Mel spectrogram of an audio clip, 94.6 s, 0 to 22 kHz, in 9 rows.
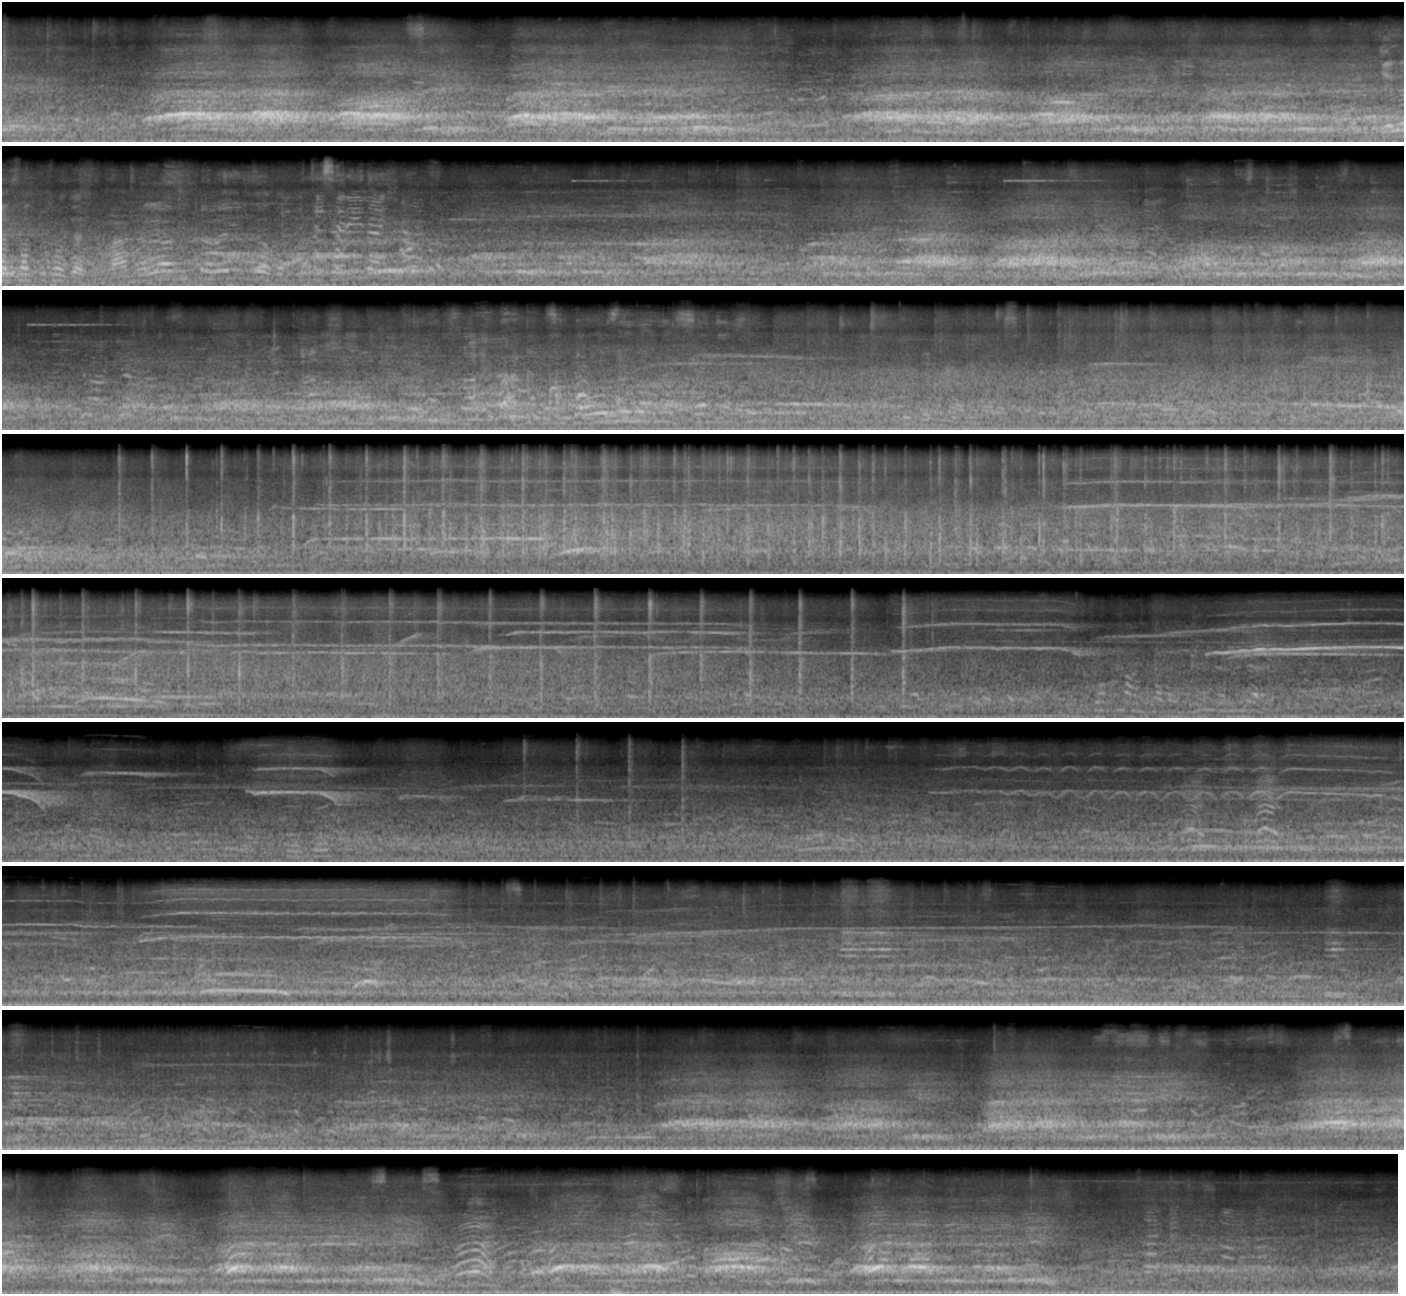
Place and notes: RIOT/ istanbul istiklal street
The protest in Istanbul still continue, everyday police water cannon trucks and several squadron of policemen over-equiped are positionned in Istiklal .
Istiklal street is one of the more frequented street in Istanbul, activist are screaming their dissatisfaction and are backed by the rest of the people.
Beyoğlu/Istanbul Province, Turkey, 3 August 2013, 18:30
